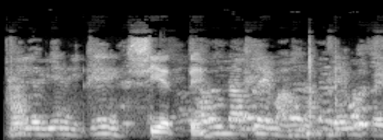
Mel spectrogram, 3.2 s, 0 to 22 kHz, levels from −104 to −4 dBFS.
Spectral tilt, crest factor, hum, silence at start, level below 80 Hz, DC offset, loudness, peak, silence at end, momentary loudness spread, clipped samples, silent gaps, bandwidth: -2.5 dB/octave; 16 dB; none; 0.05 s; -62 dBFS; under 0.1%; -16 LUFS; 0 dBFS; 0 s; 9 LU; under 0.1%; none; 9.6 kHz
